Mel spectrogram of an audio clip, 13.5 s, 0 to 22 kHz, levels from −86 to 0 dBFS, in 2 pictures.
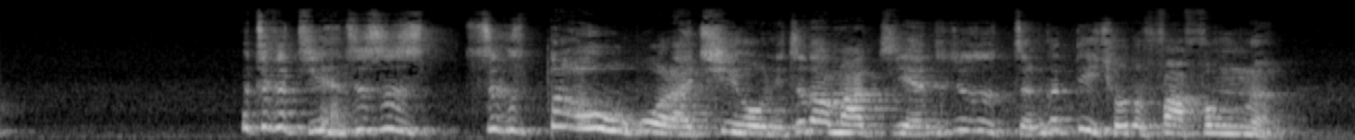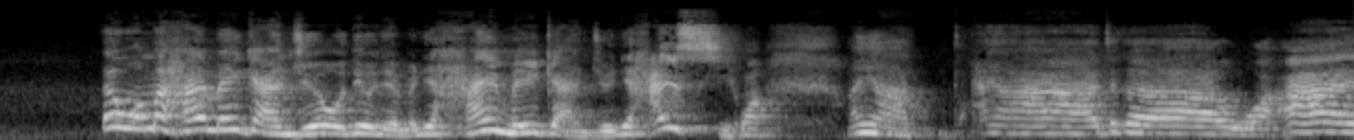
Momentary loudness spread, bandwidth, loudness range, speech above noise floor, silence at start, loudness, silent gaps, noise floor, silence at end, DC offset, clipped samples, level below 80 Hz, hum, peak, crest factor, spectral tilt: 10 LU; 16 kHz; 5 LU; 36 dB; 0 s; -24 LUFS; none; -60 dBFS; 0 s; under 0.1%; under 0.1%; -70 dBFS; none; -8 dBFS; 16 dB; -4 dB/octave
